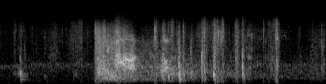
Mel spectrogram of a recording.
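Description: A body thuds onto gravel.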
